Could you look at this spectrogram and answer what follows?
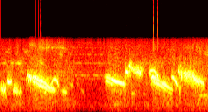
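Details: Talking magpie giving a run of clear whistled, warbling phrases that slide down and up, in bursts split by a short silence near the middle, with no other sounds.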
